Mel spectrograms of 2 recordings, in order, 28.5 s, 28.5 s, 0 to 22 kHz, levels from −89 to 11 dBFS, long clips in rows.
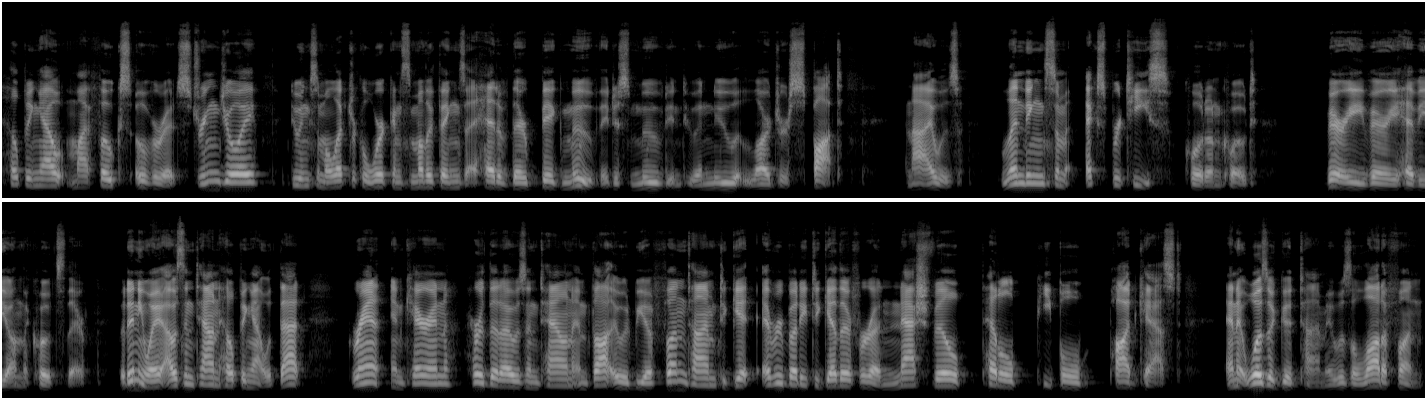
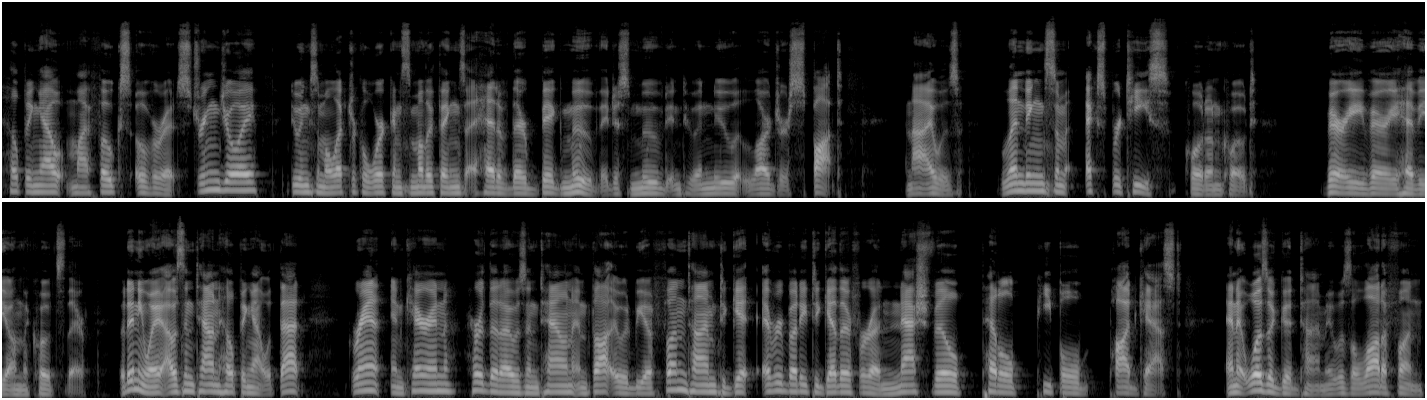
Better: second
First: thin; very; fading below 300 Hz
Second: none

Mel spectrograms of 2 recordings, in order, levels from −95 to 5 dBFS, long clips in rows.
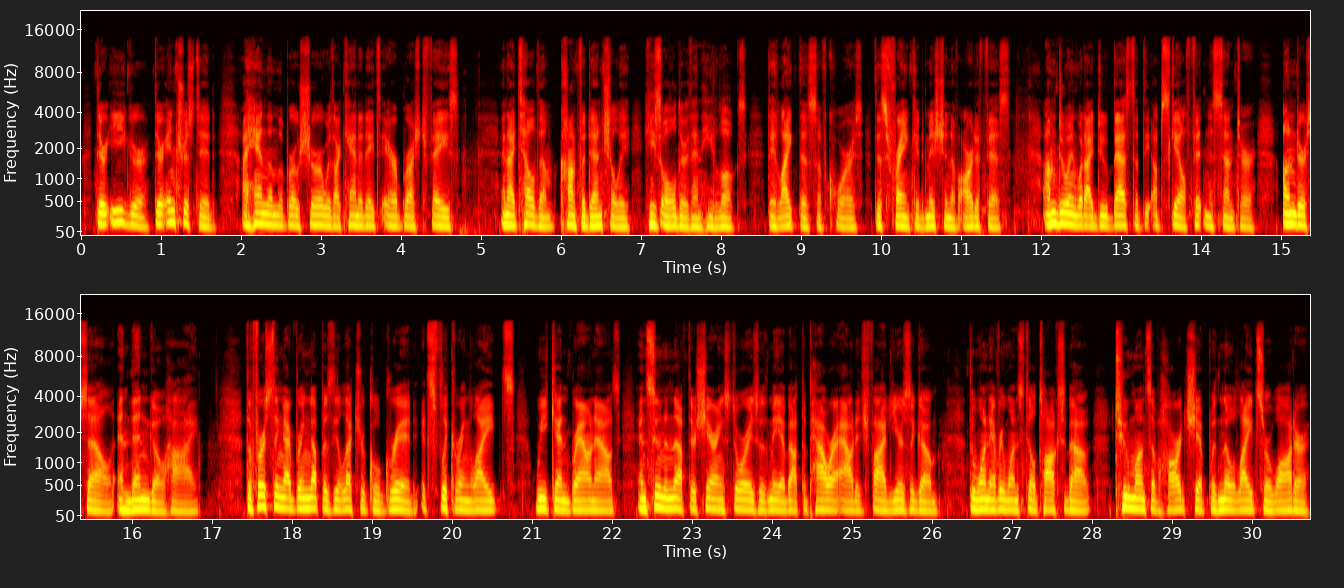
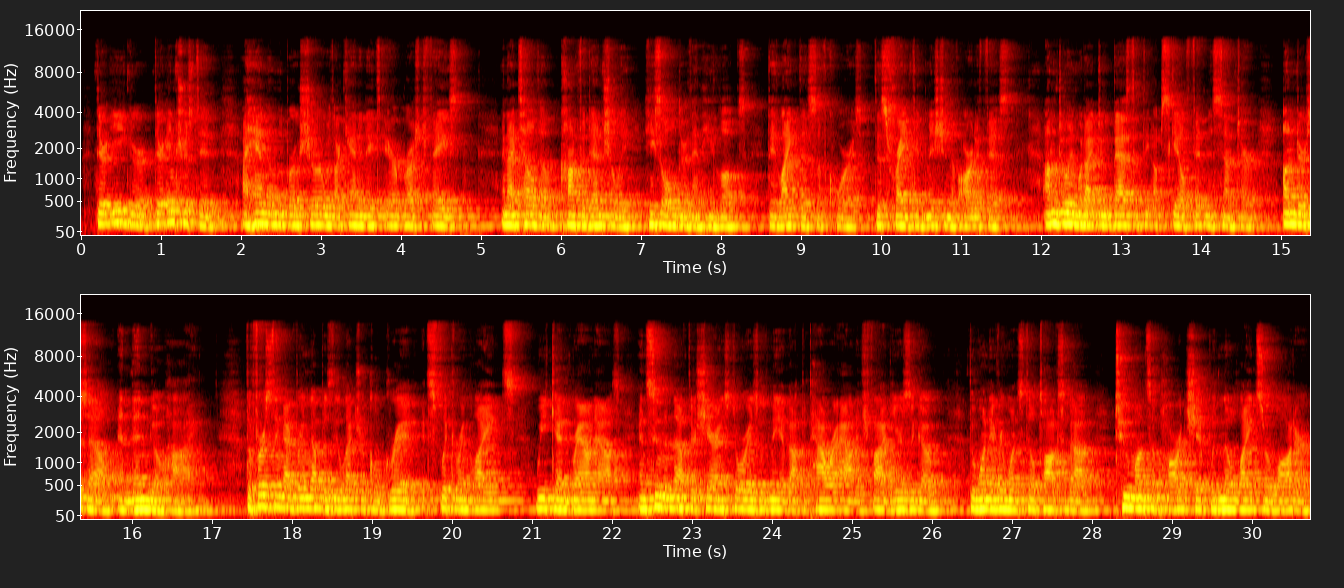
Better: first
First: none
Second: room echo; slight; dies away in 0.9 s

